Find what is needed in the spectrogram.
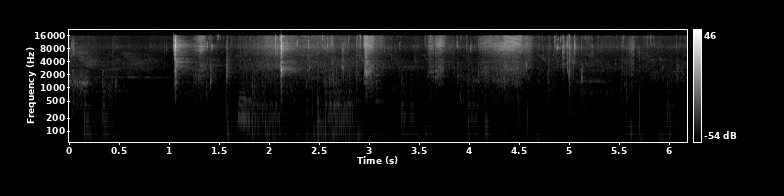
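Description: Quiet chewing and mouth sounds of people eating, soft scattered clicks and smacks starting about a second in.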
